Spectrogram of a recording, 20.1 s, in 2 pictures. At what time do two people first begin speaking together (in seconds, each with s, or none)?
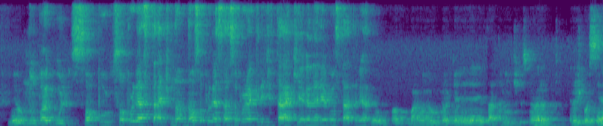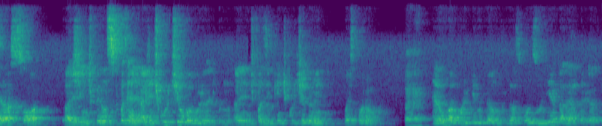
none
